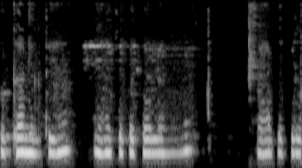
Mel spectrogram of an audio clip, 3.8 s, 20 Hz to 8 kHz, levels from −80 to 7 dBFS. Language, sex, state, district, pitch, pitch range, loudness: Hindi, female, Bihar, Sitamarhi, 210 Hz, 205-220 Hz, -17 LUFS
